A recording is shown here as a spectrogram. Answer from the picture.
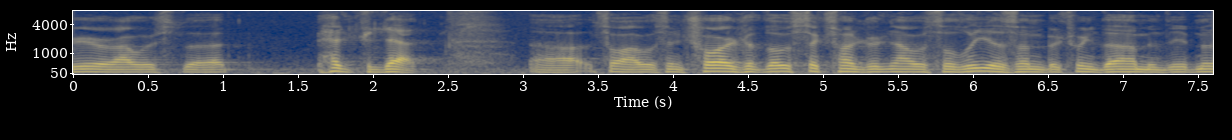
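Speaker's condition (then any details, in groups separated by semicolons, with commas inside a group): Tongue cancer surgery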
